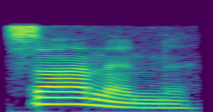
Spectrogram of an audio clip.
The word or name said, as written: Saanen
